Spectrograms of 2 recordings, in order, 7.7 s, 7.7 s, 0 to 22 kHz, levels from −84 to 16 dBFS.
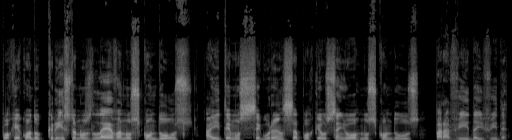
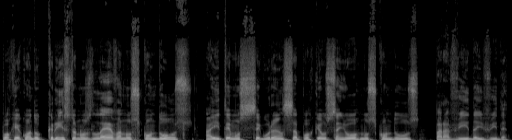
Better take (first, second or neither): second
